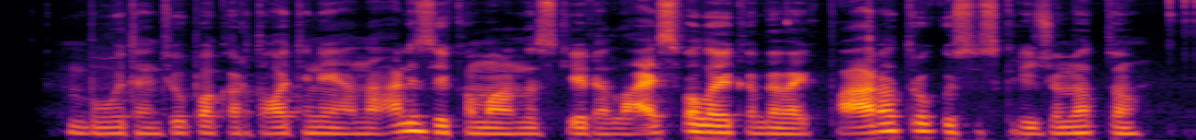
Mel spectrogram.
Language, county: Lithuanian, Klaipėda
